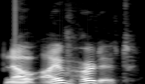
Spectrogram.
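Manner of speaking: ordinary talk, nothing marked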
